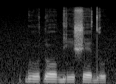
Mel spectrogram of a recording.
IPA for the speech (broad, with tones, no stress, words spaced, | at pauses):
ɓuː˨ɗoː˨ ɡiː˨ʃeː˨du˨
